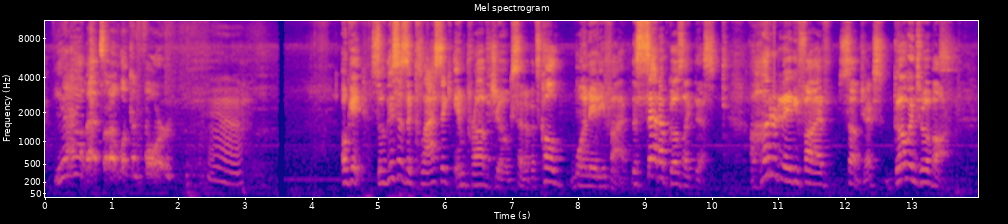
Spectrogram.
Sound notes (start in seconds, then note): 2.4 groan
